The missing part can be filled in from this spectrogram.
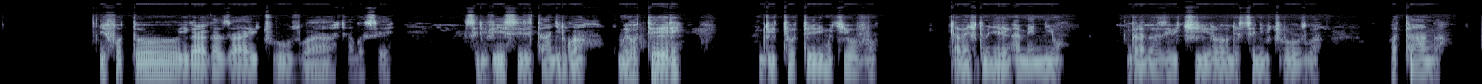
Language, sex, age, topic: Kinyarwanda, male, 25-35, finance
